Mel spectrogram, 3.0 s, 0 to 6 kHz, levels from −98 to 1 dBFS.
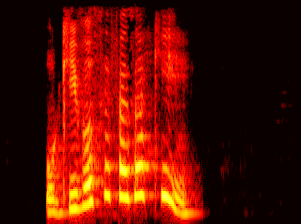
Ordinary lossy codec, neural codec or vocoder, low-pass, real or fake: AAC, 32 kbps; none; 5.4 kHz; real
